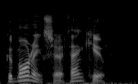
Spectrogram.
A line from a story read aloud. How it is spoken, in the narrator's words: said Prescott cheerfully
